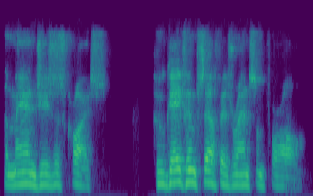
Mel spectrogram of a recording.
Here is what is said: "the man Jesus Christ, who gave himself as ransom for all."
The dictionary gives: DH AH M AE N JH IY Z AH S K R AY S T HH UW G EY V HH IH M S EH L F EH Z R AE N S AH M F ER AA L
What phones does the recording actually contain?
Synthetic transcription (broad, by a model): DH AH M AE N JH IY Z AH S K R AY S T HH UW G EY V HH IH M S EH L F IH Z R AE N S AH M F ER AA L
